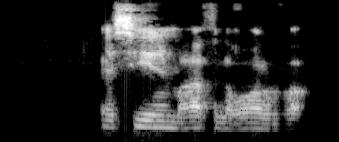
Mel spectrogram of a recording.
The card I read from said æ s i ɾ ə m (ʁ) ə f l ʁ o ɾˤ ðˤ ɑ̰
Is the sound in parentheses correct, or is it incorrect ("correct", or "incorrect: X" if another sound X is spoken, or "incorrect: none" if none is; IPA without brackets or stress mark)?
correct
